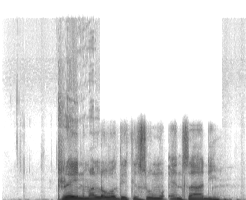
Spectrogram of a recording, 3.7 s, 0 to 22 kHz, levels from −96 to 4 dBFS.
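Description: From 1.5 s to 3.39 s, a call bitrate drop cuts the speech from 32 to 11 kbps. Bandwidth shrinks from 20 kHz to 8 kHz. The sound turns coarse and muffled.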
